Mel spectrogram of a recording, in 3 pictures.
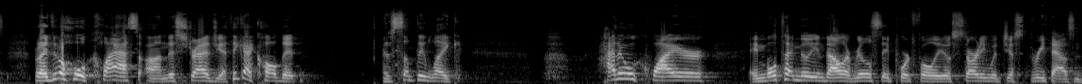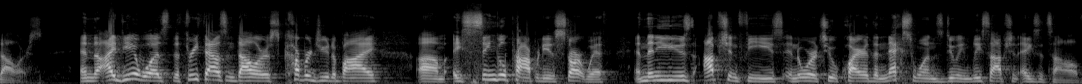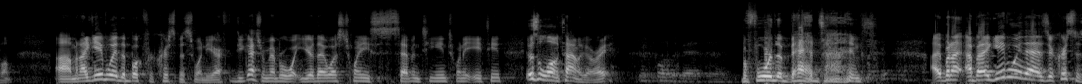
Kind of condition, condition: setting, live audience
